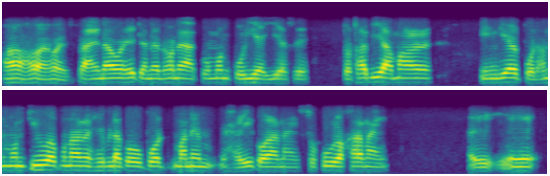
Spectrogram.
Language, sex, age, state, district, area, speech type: Assamese, male, 30-45, Assam, Sivasagar, rural, conversation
